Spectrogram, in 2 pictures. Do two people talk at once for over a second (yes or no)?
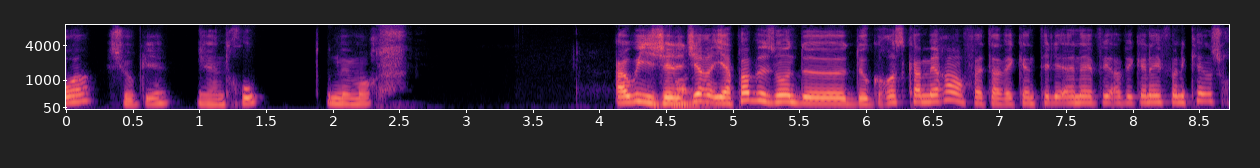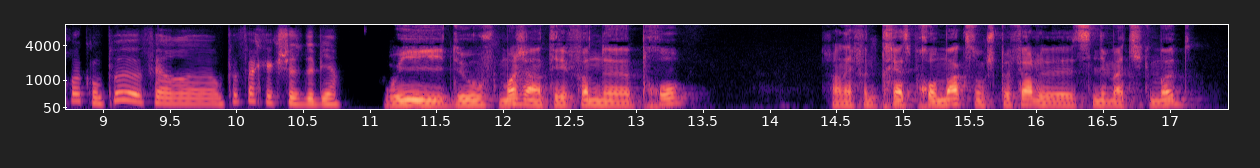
no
